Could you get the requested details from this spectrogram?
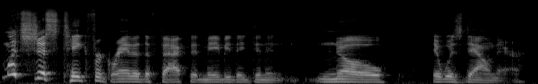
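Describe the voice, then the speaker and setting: Guy on a podcast totally fed up, cursing nonstop, pitch all over the place. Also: sing-song, takes it slowly, a bit bright. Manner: heated, profane ranting. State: angry. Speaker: podcast co-host. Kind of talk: casual podcast chat.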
